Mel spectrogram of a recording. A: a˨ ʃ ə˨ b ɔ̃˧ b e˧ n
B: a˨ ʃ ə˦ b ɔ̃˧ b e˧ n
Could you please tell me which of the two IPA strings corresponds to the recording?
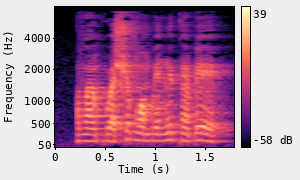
B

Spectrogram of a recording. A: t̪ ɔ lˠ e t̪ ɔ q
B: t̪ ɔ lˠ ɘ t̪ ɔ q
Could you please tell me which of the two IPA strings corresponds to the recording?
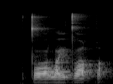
A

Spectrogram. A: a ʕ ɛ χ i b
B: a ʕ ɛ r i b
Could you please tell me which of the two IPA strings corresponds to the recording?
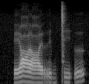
B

